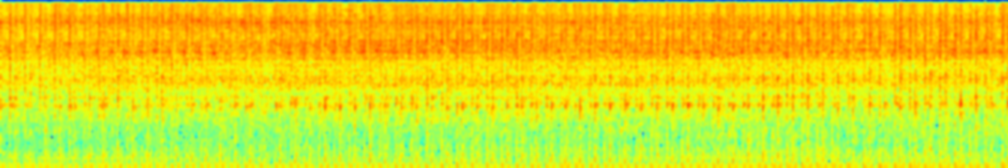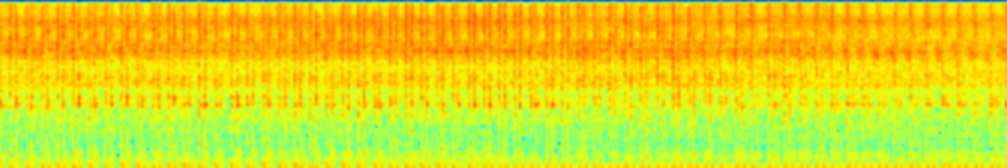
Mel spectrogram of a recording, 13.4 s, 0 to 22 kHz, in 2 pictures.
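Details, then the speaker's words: 1980 Moto Guzzi Le Mans Mk2 850cc V-twin, restored, about 20,600 miles, just started on a little choke: steady, even idle with a firm low beat and no knocks or misses. Normal idle. "Turn that off before it runs out of fuel. But how good does that sound, folks? How good does that sound?"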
